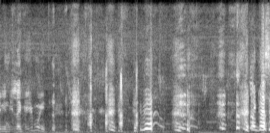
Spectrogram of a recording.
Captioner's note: laughing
